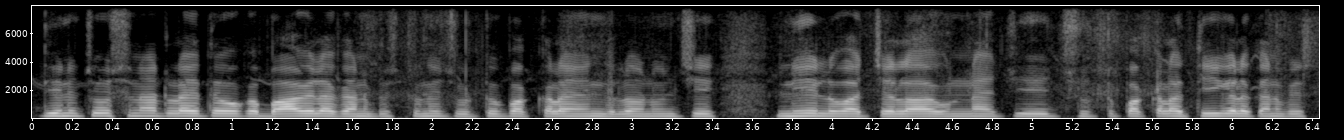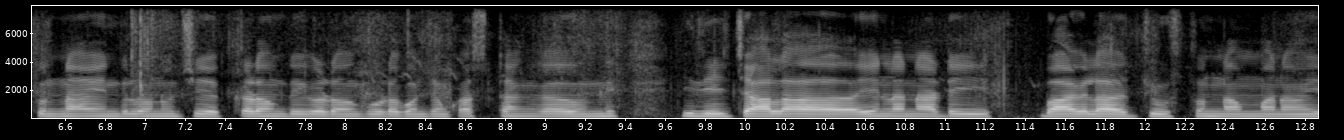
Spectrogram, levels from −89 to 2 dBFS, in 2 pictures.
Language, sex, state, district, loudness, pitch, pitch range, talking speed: Telugu, male, Telangana, Nalgonda, -25 LUFS, 165 Hz, 165-170 Hz, 145 wpm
